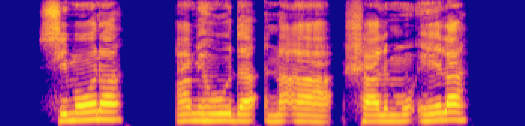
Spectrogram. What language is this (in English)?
Dawro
